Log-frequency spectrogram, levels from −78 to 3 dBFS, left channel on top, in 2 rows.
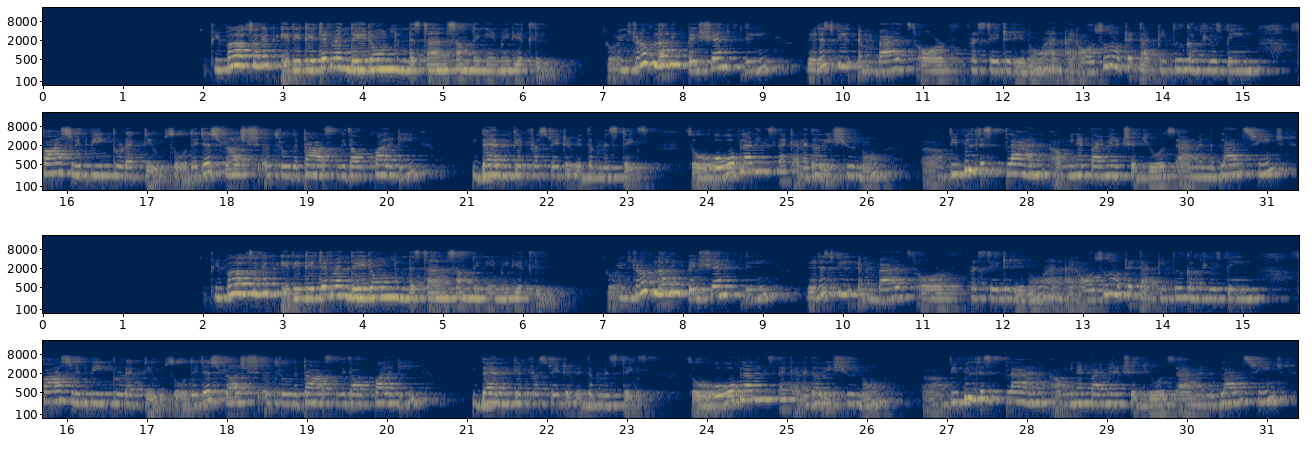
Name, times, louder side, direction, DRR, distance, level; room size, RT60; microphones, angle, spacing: voice 1, 2.1-6.3 7.1-9.1 9.5-20.4 21.1-23.1 23.8-26.1 26.7-31.2, left 1 dB, 25° left, 0 dB, 2.7 m, -31 dB
17.0 x 16.5 x 4.6 m, 0.99 s
head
